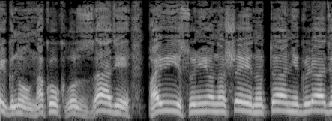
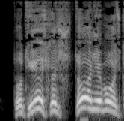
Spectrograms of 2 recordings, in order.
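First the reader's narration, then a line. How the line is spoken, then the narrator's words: Shouted. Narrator (Russian): крикнул он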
